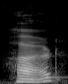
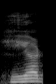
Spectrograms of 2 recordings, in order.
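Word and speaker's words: heard: अब ये जो होता है हर्ड पढ़ते हैं, इसे हर्ड, हर्ड हियर्ड नहीं पढ़ते हैं, हियर्ड गलत है या क्योंकि आर साइलेंट होता है, आर को नहीं बोलते हैं, इसलिए हर्ड, हर्ड इसे बोलते हैं अबाउट।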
